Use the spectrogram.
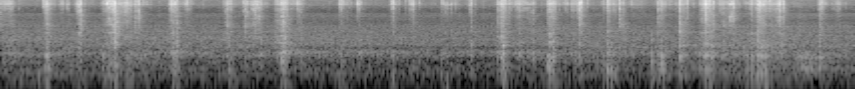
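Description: A thin pointed stick scores and scratches along the cells of a white, hollow, molded polystyrene foam packaging tray. Sixteen short, quiet scraping strokes are heard, with bright, squeaky high-pitched creaks over a dry, papery rasp. Each stroke dies away almost instantly, leaving a faint hiss between them.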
